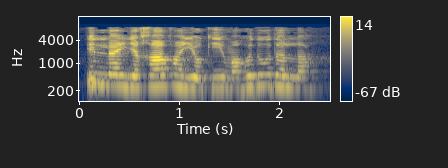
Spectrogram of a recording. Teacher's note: गलत किया मैंने, मैंने फा अलिफ की अलिफ खा दी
